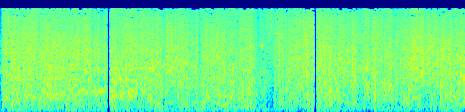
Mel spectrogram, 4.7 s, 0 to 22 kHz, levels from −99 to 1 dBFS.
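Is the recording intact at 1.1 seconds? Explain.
No. A Bluetooth dropout likely occurred: packets missed their deadline at the headphones and were discarded, which fits a single lost frame of about 23 ms. The output falls silent with abrupt or briefly faded edges from 1.07 to 1.11 s, then resumes further along, skipping the missing moment.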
